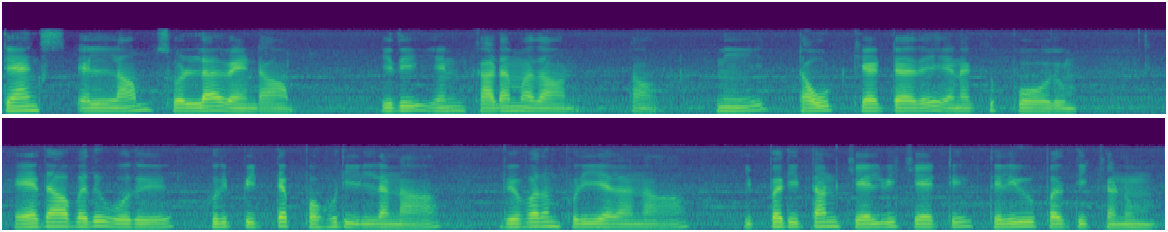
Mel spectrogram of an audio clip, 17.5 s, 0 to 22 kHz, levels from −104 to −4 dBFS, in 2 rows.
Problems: none marked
